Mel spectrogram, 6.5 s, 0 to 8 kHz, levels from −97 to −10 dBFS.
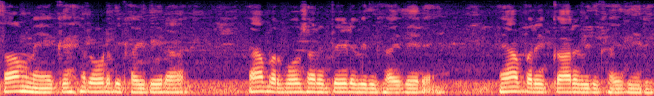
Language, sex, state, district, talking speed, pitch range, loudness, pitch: Hindi, male, Haryana, Charkhi Dadri, 220 wpm, 125-135 Hz, -14 LUFS, 130 Hz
